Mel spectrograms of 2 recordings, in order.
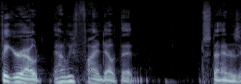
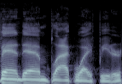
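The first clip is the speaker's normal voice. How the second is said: ordinary talk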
